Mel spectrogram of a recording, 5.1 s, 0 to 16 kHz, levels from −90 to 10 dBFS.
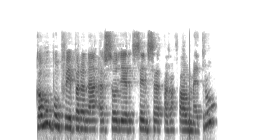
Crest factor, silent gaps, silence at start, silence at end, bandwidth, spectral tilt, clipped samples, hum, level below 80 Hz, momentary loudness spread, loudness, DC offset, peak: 18 dB; none; 0.7 s; 0.85 s; 7.8 kHz; -5 dB/octave; under 0.1%; none; -60 dBFS; 8 LU; -18 LUFS; under 0.1%; -2 dBFS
